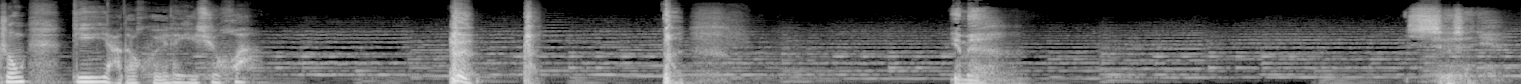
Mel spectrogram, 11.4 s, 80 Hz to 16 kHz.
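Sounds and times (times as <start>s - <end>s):
speech: 0.0s - 2.0s, 3.4s - 4.0s, 7.1s - 7.6s, 10.6s - 11.3s
steady musical backing: 0.0s - 11.4s
man with a badly sore throat coughing hoarsely: 3.4s - 4.2s, 5.0s - 5.4s.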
